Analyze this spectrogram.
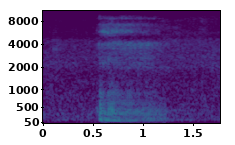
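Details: Sleeping Labrador dog snoring: one brief, low, vibrating snore against a steady background hiss.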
